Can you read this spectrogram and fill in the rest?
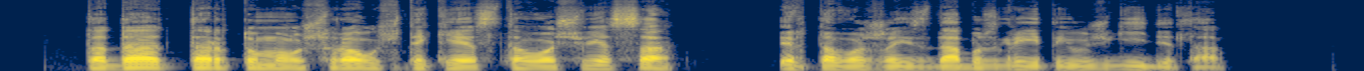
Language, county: Lithuanian, Vilnius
